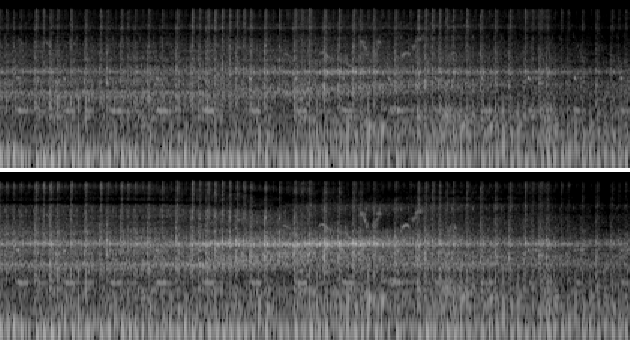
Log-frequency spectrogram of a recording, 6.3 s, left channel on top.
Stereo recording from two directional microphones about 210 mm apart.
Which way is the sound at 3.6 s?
50° left (ahead or behind).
